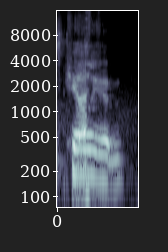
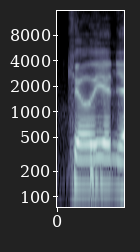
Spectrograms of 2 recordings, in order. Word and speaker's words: Cillian: Well, I think it's Killian. – Killian, yeah.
